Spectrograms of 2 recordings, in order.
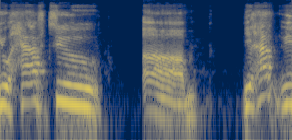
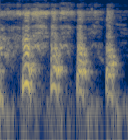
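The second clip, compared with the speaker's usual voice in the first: airy laugh through the nose; soft breathy laugh; 12 semitones higher, 5 dB quieter than usual. Real, not acted. Laughs at long phone calls.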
